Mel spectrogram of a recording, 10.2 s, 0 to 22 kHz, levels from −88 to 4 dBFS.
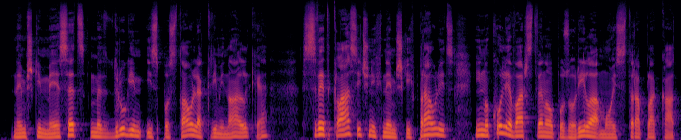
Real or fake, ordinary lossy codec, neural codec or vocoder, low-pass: real; none; none; none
